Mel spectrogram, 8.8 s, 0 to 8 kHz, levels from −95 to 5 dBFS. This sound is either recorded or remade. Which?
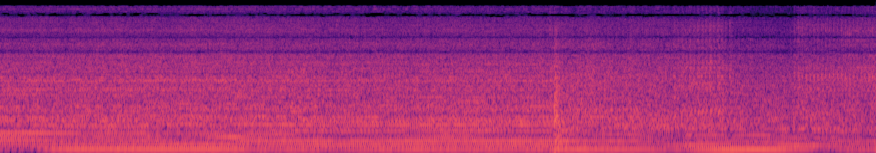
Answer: recorded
